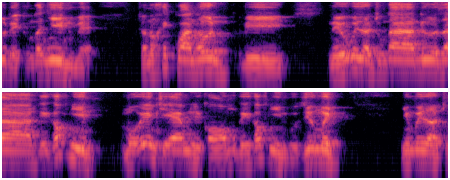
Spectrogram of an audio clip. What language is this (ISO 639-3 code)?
vie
